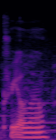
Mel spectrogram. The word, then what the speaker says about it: Criollo: But if you ever talk about it around the third Charlie, he'll try to correct you saying the word Criollo and give you the Spanish Criollo pronunciation. or whatever.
